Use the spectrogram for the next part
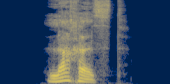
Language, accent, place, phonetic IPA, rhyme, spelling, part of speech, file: German, Germany, Berlin, [ˈlaxəst], -axəst, lachest, verb, De-lachest.ogg
- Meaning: second-person singular subjunctive I of lachen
